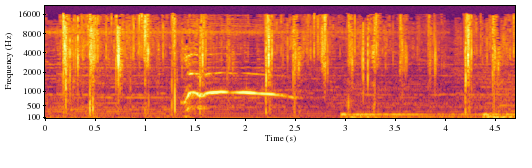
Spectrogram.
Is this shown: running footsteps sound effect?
yes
